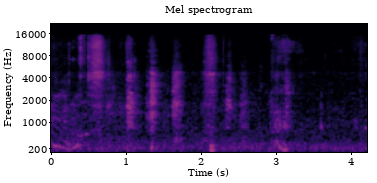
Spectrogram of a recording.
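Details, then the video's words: Six-year-old miniature schnauzer Ruthie defends the dog bed from 10-month-old schnauzer puppy Jackson. Short low growls and panting breaths come in pulses about every half second, mixed with quick rustling taps from the struggle. "Schnauzers Battling Over Dog Bed"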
